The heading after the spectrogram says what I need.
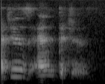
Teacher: in the phrase hedges and ditches, the hedge and the ditch sounds are stressed more than the other sounds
